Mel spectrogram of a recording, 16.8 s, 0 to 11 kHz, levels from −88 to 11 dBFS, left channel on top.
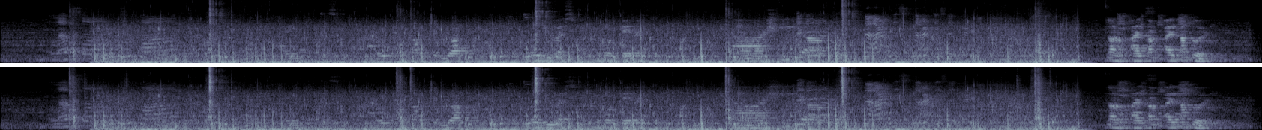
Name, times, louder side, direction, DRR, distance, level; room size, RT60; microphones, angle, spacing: voice 1, 0.6-2.5 10.6-14.1 14.9-15.9, left 1 dB, 40° left, 2 dB, 7.3 m, -45 dB
sound 1, 0.8-1.4 1.7-1.8 2.7-3.8 5.3-6.4 6.9-7.7 8.0-8.6 9.7-10.2 11.0-11.8 12.1-12.2 13.3-14.5 14.9-15.0, right 7 dB, 70° right, 0.9 m, -39 dB
sound 2, 1.2-14.4, left 1 dB, 10° left, 0.7 m, -32 dB
voice 2, 5.9-6.4 7.1-7.5 7.8-8.6 9.7-11.2 14.8-16.1, left 3 dB, 85° left, 4 dB, 1.4 m, -33 dB
28.5 x 14.5 x 3.2 m, 0.88 s
head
